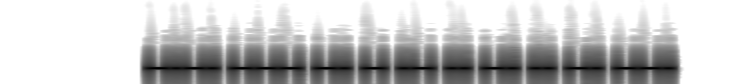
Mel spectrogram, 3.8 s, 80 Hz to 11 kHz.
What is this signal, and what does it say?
Morse code, heard as a keyed tone, about 37 wpm, 700 Hz. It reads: CONTAINING
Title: ING Suffix - Top 100 Words with Base Words 40wpm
